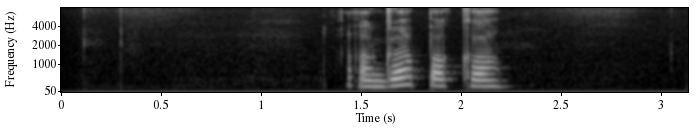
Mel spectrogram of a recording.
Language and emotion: Russian, neutral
